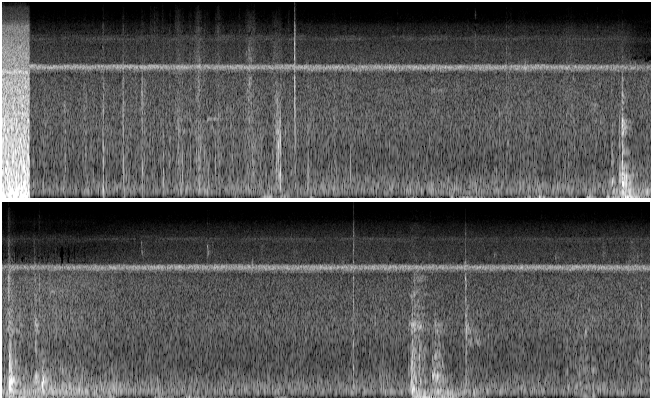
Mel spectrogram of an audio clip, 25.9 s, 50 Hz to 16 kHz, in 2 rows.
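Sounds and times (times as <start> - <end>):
water rushing: 0.0 - 0.6
high insect drone: 0.0 - 25.9
soft thumps: 21.1 - 22.6.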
